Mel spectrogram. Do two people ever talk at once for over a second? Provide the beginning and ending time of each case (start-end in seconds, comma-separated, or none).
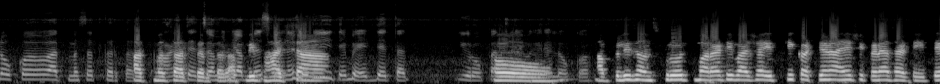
1.4-3.1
